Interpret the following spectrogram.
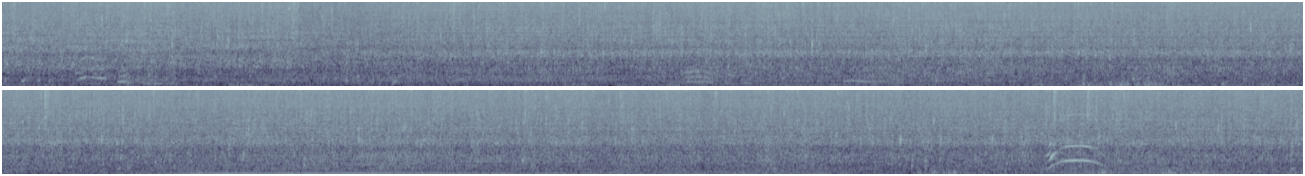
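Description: Hot-spring water spouting from a pipe on top of a boulder and splashing down the rock into the soaking pool: a steady rushing splash.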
